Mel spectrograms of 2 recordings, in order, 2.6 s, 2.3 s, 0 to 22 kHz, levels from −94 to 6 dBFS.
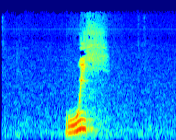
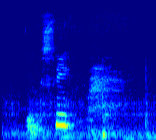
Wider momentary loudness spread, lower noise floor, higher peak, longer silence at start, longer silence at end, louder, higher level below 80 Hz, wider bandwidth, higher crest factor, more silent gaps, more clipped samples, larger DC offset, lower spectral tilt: about the same, 23 LU vs 22 LU; second, -53 dBFS vs -64 dBFS; first, -2 dBFS vs -26 dBFS; first, 1 s vs 0.4 s; first, 1.05 s vs 0.7 s; first, -17 LUFS vs -40 LUFS; first, -62 dBFS vs -68 dBFS; about the same, 16.5 kHz vs 15.5 kHz; about the same, 20 dB vs 18 dB; neither; neither; neither; second, -4.5 dB/octave vs -6.5 dB/octave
